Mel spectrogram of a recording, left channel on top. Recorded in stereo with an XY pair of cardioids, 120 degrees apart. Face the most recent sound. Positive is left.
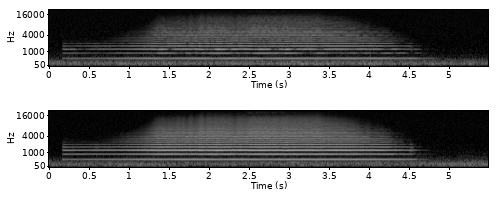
turn(degrees=-35)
